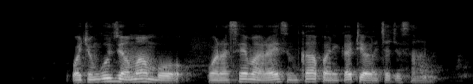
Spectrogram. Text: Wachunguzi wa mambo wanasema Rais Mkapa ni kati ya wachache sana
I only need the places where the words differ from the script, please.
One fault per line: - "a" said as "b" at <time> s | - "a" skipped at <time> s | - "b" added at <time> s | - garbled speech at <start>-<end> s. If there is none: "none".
none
